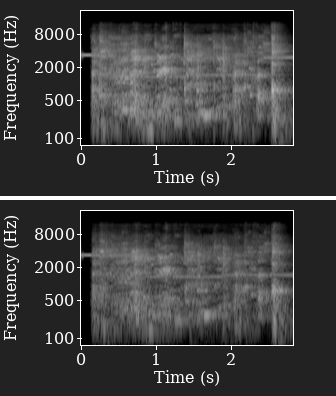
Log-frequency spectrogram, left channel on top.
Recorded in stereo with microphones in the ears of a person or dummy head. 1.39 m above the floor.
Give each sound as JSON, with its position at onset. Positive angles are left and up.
{"t": 0.1, "sound": "a cough", "side_deg": 50, "distance_m": 0.6}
